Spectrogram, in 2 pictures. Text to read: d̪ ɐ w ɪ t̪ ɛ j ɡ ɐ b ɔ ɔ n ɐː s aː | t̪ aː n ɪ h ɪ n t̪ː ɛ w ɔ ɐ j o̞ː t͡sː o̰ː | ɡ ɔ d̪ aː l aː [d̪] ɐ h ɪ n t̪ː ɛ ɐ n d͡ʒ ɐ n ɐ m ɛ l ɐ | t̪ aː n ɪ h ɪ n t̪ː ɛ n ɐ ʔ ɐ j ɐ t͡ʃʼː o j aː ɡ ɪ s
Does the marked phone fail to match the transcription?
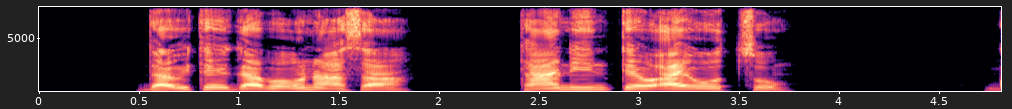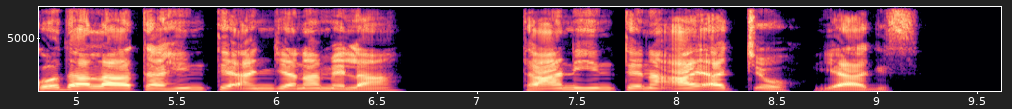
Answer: yes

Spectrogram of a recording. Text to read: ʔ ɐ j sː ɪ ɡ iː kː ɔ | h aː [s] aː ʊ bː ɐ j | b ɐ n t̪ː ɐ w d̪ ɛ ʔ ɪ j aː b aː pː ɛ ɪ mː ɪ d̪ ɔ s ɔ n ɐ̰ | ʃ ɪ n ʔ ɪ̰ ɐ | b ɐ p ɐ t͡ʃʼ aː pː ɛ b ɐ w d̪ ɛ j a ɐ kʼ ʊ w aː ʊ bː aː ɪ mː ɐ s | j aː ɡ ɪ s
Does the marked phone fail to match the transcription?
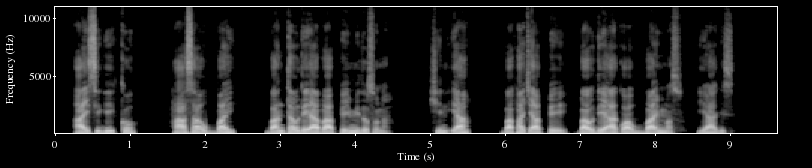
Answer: no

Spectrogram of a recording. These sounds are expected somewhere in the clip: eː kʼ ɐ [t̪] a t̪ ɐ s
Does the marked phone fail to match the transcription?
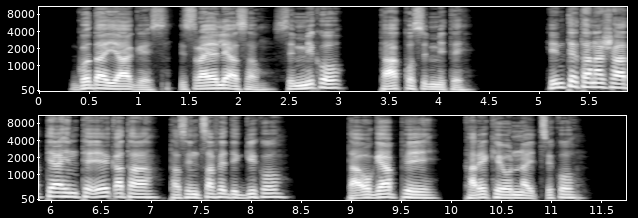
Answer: no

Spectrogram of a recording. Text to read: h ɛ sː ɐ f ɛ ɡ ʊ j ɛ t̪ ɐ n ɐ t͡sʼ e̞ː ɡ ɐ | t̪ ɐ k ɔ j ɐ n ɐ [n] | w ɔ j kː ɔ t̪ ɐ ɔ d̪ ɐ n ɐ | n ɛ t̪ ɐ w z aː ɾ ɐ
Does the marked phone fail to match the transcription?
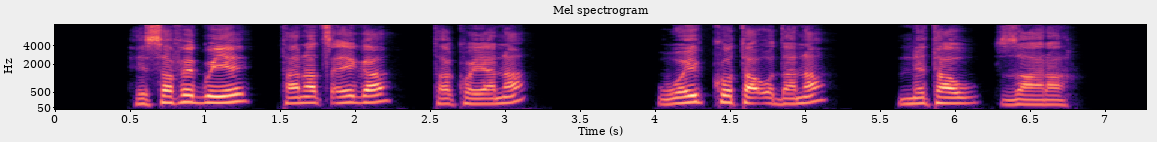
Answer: yes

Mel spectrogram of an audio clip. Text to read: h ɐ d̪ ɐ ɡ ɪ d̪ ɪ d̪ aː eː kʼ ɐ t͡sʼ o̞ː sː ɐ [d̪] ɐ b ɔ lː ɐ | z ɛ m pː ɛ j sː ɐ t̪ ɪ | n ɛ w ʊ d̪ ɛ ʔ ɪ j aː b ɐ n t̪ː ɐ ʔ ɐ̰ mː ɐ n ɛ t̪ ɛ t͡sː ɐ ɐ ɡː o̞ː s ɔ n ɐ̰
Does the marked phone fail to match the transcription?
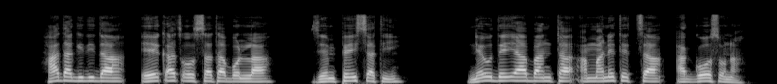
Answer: yes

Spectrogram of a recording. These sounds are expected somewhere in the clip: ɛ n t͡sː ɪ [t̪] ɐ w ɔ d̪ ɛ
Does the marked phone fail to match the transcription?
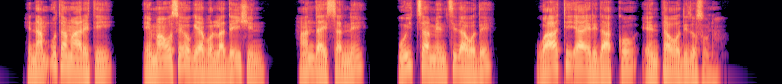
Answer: yes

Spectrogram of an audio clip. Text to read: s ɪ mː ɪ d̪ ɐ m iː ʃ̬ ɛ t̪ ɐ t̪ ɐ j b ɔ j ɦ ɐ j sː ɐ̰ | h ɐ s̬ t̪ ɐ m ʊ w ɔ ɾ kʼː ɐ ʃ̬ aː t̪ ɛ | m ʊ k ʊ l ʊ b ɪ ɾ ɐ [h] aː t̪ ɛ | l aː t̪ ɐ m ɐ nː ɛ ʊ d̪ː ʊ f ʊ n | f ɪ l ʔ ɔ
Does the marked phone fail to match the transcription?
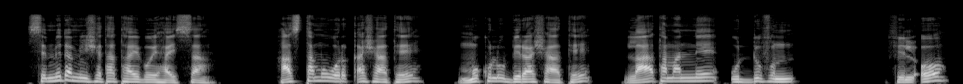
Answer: yes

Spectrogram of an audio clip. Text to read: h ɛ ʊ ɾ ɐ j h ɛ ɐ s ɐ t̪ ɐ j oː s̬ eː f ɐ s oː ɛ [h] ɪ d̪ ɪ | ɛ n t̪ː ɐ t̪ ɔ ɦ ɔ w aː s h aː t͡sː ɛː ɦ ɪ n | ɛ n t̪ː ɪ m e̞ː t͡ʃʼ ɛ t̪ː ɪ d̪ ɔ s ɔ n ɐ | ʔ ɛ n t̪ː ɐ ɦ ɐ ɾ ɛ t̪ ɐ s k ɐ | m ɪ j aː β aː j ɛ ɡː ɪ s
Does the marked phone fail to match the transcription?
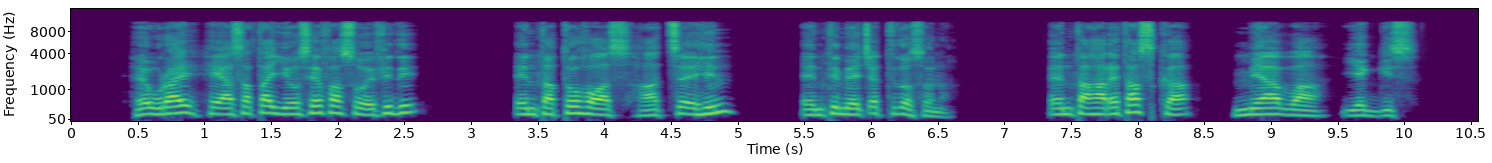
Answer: yes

